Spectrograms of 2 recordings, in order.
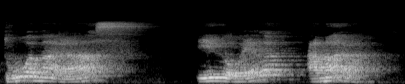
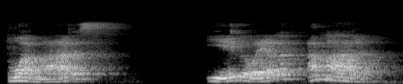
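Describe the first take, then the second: First: "amarás" and "amará" stressed on the final RÁS and RÁ; stress on the last syllable. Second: "amaras" and "amara" stressed on MA, the final syllable unstressed; stress on the second-to-last syllable. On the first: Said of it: "são oxítonas e a pronúncia também vai modificar". ("amarás" e "amará" com a tônica na última sílaba, oxítonas) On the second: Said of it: "como que ficaria a pronúncia?". ("amaras" e "amara" com a tônica no "ma", sem acento) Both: Shown as a demonstration.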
